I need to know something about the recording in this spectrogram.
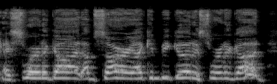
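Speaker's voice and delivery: high, hammed-up begging; pleading recruit. Recruit begging the instructor for another chance, high hammed-up pleading. Shaky begging Pines to stay.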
